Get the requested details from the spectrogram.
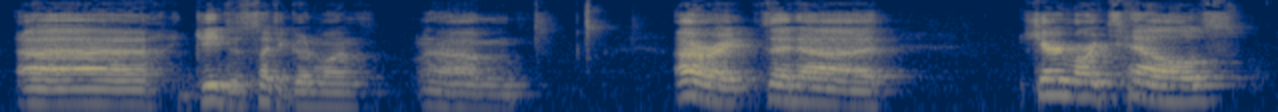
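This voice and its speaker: With audible room echo around him, a man with a fairly high pitch speaks at a very slow pace, with lively intonation and long, frequent pauses. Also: big swings in loudness. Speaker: podcast co-host. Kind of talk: casual chat. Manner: halting.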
